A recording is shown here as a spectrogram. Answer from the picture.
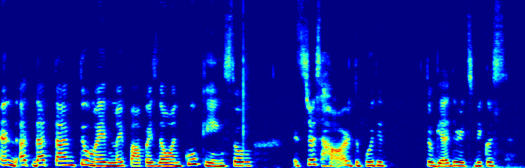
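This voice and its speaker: A woman with a Filipino accent, fairly high in pitch, with ordinary pitch variation, very even loudness and a fairly slow pace. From Philippines. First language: Tagalog. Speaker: interviewee sharing personal story. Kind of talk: interview. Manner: halting, code-switching.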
